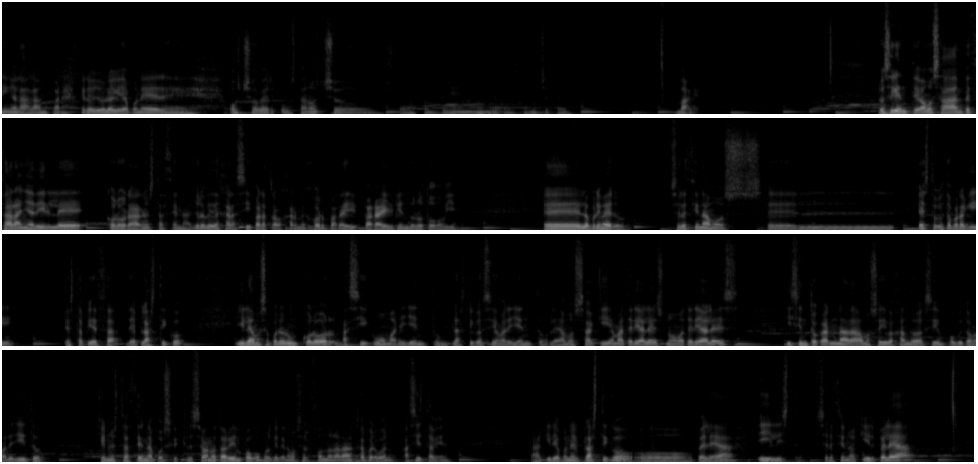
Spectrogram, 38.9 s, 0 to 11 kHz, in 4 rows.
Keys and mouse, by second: 0.0 click, 1.3-3.6 drag, 5.7 right click, 11.0 middle click, 11.4 shift+middle click, 16.0 right click, 18.6 right click, 19.3 middle click, 20.7 middle click, 26.3 click, 27.1 click, 32.9 right click, 34.3 click, 34.5-36.9 drag, 37.6 right click.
